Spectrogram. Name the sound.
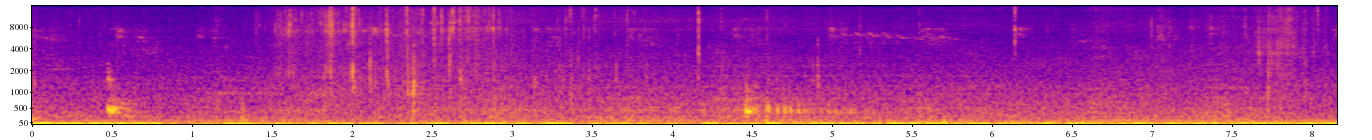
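stomach gurgling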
